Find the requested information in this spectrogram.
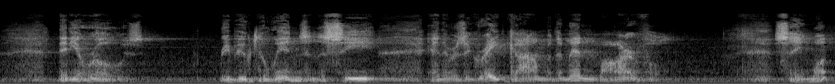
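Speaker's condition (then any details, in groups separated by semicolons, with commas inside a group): Laryngeal cancer; vocal cord cancer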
